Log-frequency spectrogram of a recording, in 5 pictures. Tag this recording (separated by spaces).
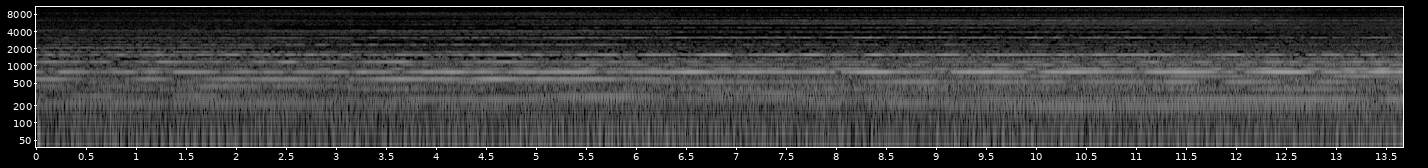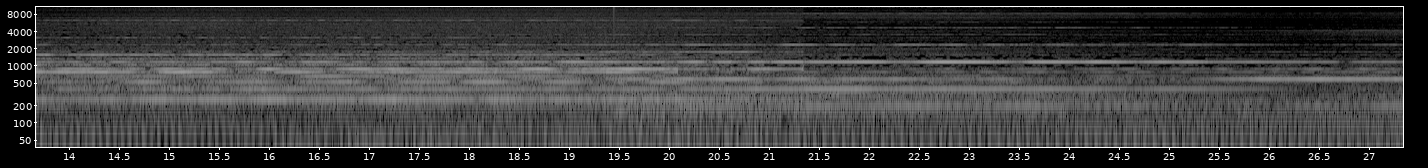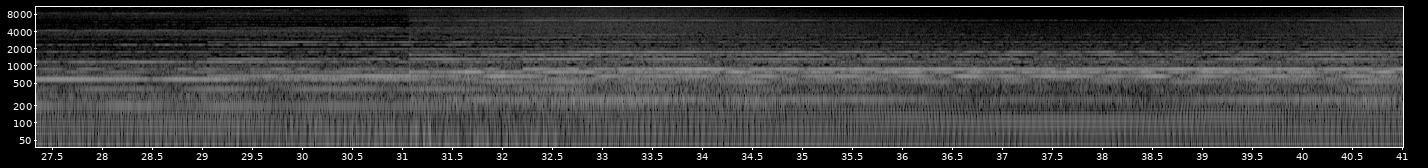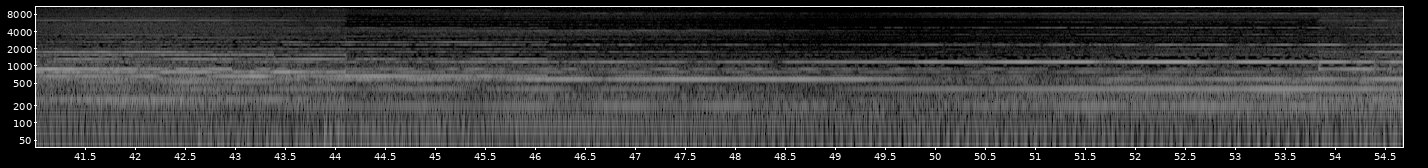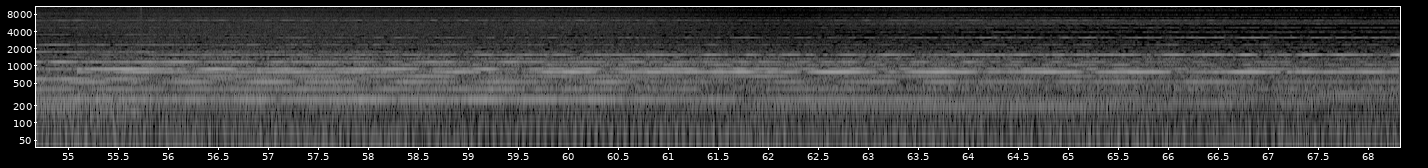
drone loop cmajor positive awakening pad organ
